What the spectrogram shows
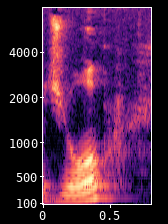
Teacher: Você percebe que tem dois Os, o longo e um O breve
